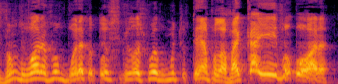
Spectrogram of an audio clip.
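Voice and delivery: high-pitched, rushed urging; acted-out impatient "let's go"; urgent hurrying. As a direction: hurry someone along before time runs out. Acts God hurrying him along.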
